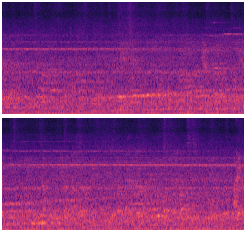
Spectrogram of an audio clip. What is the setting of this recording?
subway station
